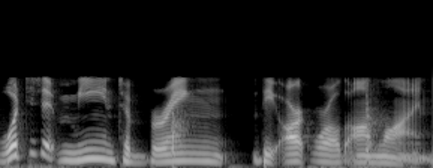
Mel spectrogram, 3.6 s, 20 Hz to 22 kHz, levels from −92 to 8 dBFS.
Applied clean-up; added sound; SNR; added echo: classical method log-MMSE.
